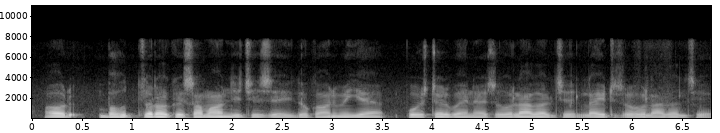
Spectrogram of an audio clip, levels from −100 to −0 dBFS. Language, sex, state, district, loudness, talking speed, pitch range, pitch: Maithili, male, Bihar, Darbhanga, -26 LUFS, 175 wpm, 105-115 Hz, 110 Hz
